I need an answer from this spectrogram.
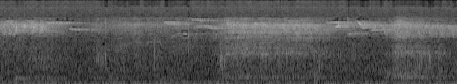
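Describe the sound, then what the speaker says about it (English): A blackbird sings from the canopy of a quiet, unspoilt patch of woodland with grass and ferns, faint thin whistled phrases drifting over a soft background hush. "There's a blackbird up there."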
